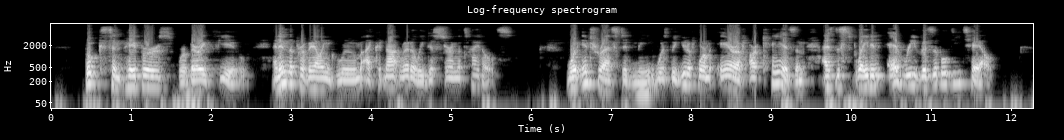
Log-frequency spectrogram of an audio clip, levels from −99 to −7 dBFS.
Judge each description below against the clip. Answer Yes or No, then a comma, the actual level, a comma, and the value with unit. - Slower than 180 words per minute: Yes, average, 160 wpm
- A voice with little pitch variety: No, average, 4.9 semitones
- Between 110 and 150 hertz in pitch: Yes, medium, 140 Hz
